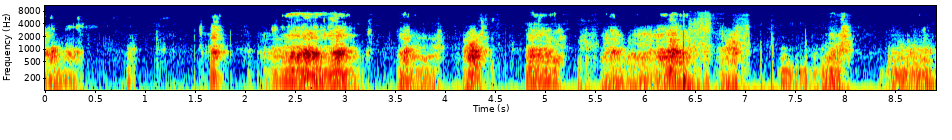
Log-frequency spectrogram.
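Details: Puppies playing, giving rough growls and short growly bursts in irregular bouts, some loud and some soft, with brief pauses between them.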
